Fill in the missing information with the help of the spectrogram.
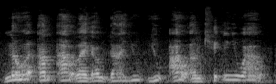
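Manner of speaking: high, loud telling-off; hammed-up furious girlfriend; angry girlfriend. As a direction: kick him out as his girl.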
